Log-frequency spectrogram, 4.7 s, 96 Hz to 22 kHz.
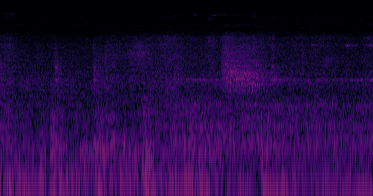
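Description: Low, steady rumble of an Odakyu 8000 series electric train, with a few light clicks and a short hiss about three seconds in.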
